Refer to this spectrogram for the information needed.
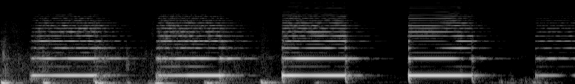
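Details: Newly installed F220 house fire alarm system, set off by a smoke test on a detector. Clear two-pitch electronic tone in about one-second bursts with short gaps, repeating evenly. Sounder working properly.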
